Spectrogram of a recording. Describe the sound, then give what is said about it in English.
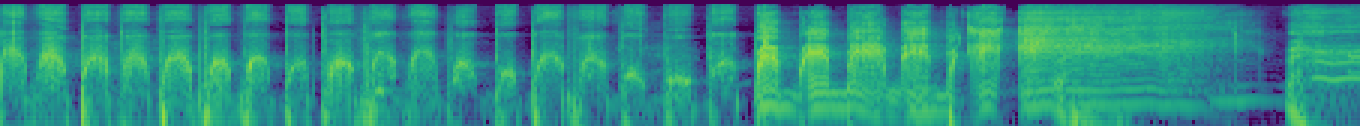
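A rapid string of nasal, buzzy Donald Duck quacks chatters in quick rhythmic bursts, then shifts into longer garbled squawking phrases, loud, like an exaggerated duck voice babbling. “And Donald Duck just made an appearance.”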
